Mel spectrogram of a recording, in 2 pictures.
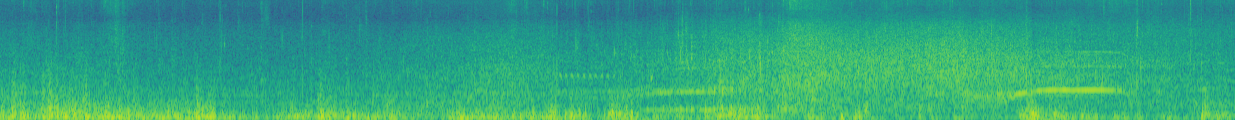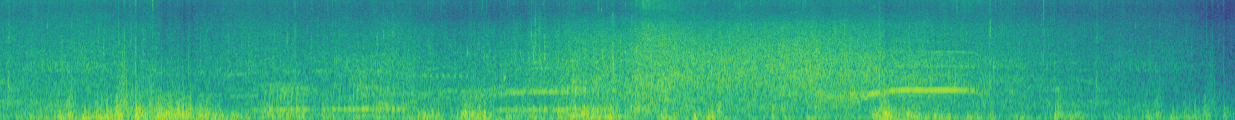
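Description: Strong wind gusting hard across the microphone, a rumbling buffet that swells and eases with each gust. A few short, steady tones come in on the stronger gusts near the middle, and the wind eases near the end.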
